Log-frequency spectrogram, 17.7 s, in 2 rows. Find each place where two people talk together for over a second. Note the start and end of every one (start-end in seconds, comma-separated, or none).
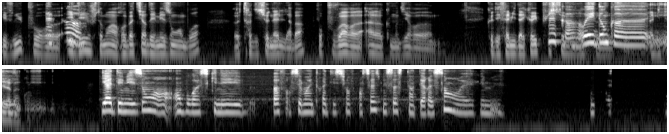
7.3-9.1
